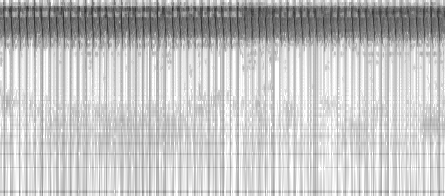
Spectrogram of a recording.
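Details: An agitated crimson sunbird pours out a very high, rapid, unbroken trill of sharp ticking notes, about ten per second, with faint low background noise.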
